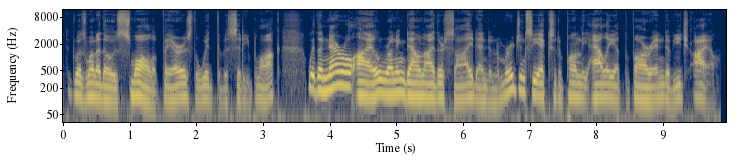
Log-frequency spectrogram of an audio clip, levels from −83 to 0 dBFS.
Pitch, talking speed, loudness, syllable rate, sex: 125 Hz, 210 wpm, -18 LUFS, 5.5 syllables/s, male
